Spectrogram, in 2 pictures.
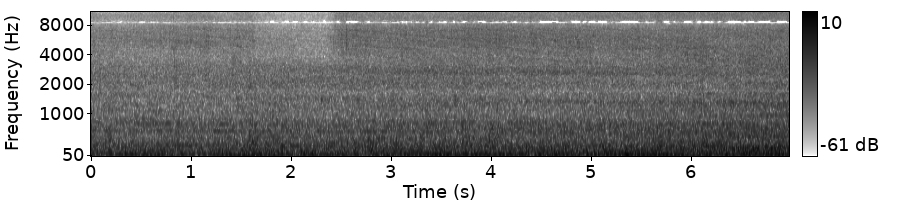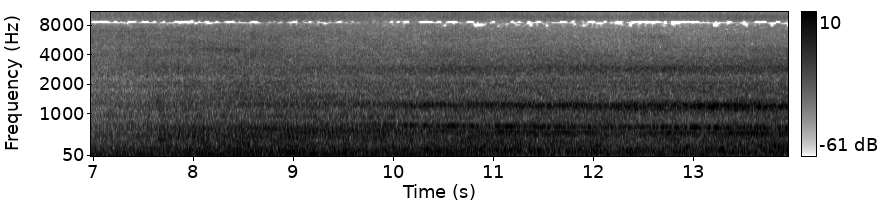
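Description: A Sydney Trains Waratah double-deck electric train approaching and running in alongside the platform. Its rumble on the track grows louder from about halfway in, joined by a steady, high-pitched electric motor whine as it draws close.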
